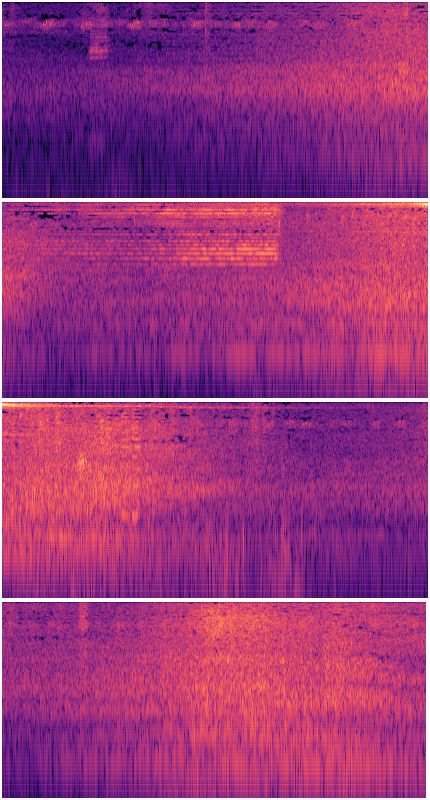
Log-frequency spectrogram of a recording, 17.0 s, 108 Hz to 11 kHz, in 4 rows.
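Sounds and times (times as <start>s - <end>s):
vehicles passing on highway: 0.0s - 17.0s
steady engine hum: 1.5s - 17.0s.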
